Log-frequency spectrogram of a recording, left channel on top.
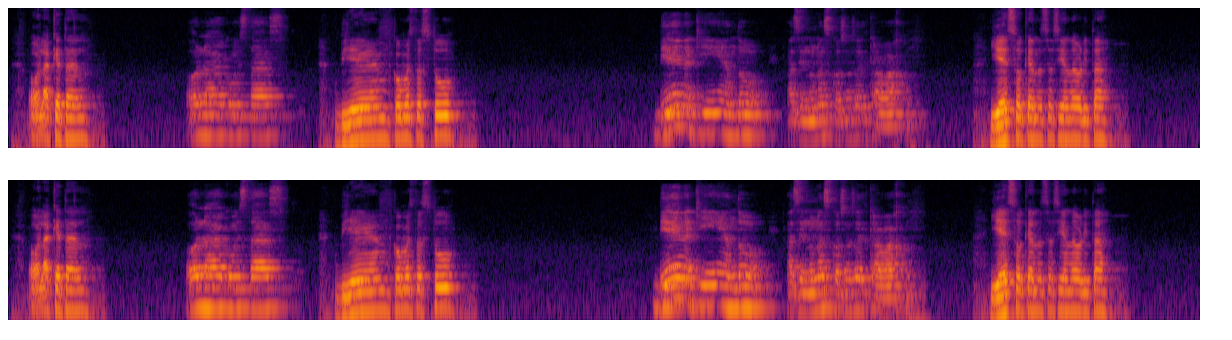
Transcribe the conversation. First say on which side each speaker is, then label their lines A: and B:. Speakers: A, in the centre; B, on the right (about 75°).
A: Hola, ¿qué tal?
B: Hola, ¿cómo estás?
A: Bien, ¿cómo estás tú?
B: Bien, aquí ando haciendo unas cosas del trabajo.
A: ¿Y eso qué andas haciendo ahorita?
